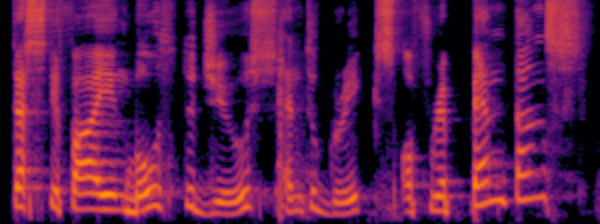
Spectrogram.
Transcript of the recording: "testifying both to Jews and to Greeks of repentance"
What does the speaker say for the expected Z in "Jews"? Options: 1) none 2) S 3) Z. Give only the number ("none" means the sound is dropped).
2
